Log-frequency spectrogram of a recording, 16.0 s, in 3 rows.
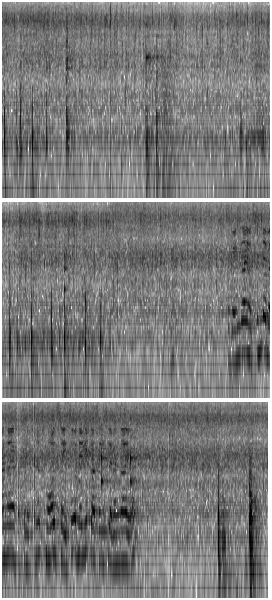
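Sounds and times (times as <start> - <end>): berries sizzling in hot oil: 0.0 - 16.0
spatula knocking and scraping pan: 4.8 - 7.5.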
